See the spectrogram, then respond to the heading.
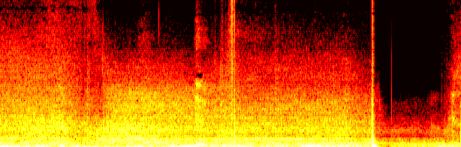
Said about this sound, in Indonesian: lagi-lagi ada motor berseliweran ya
